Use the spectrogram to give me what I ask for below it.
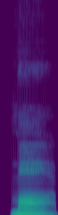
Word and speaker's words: ma: Ma, pronounced ma is the intentional empty space in Japanese aesthetics.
